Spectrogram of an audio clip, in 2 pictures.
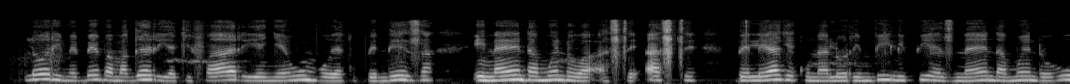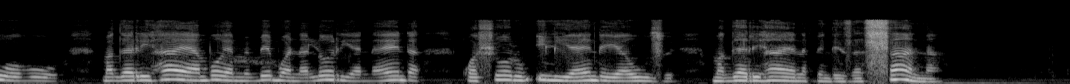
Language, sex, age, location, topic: Swahili, female, 25-35, Mombasa, finance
